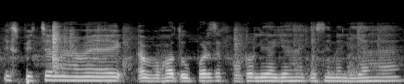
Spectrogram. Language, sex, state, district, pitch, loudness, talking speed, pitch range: Hindi, male, Bihar, Katihar, 165 Hz, -16 LUFS, 225 wpm, 160-175 Hz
